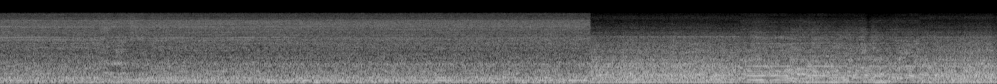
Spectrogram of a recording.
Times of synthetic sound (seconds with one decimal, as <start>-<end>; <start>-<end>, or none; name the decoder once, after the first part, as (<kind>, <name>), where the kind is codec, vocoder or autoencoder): 1.0-1.5 (codec, SNAC); 7.4-9.2

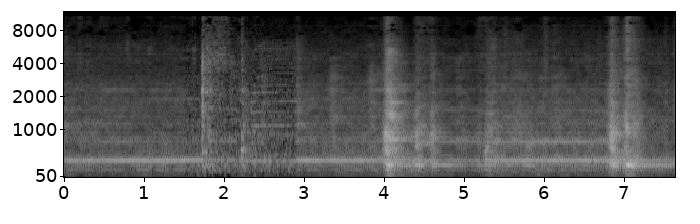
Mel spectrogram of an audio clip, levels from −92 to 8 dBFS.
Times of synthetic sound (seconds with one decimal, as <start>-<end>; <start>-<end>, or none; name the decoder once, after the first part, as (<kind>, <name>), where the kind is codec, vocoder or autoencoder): 0.0-1.5 (vocoder, Vocos); 2.9-7.6

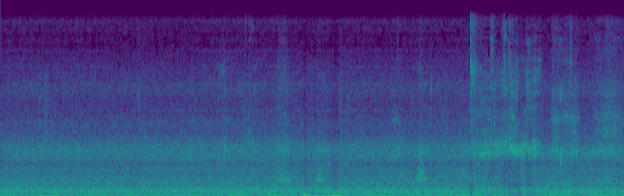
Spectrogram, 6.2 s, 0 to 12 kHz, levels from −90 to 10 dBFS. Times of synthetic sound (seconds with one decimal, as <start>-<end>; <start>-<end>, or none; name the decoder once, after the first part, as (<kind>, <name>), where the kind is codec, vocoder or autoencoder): 0.0-1.1 (vocoder, BigVGAN v2); 1.9-4.6

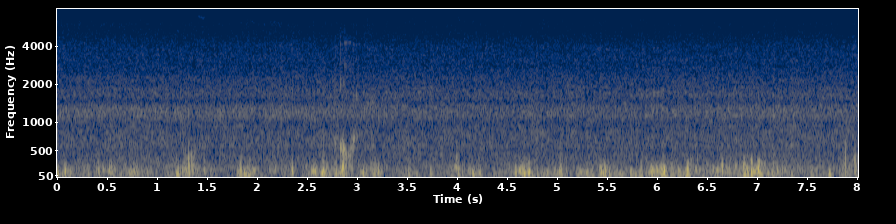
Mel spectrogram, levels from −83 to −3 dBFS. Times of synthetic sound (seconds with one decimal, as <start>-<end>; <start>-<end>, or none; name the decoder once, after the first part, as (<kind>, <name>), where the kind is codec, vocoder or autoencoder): 0.0-8.0 (vocoder, BigVGAN v2)

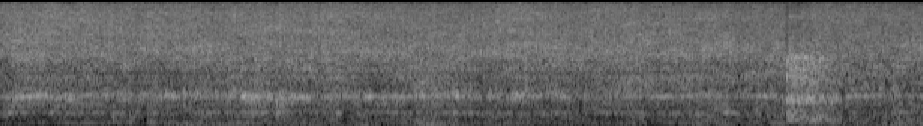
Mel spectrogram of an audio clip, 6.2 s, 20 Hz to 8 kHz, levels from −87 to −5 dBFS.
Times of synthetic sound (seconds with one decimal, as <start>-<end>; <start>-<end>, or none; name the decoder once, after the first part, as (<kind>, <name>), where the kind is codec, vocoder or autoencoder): 0.0-5.0 (codec, SNAC)

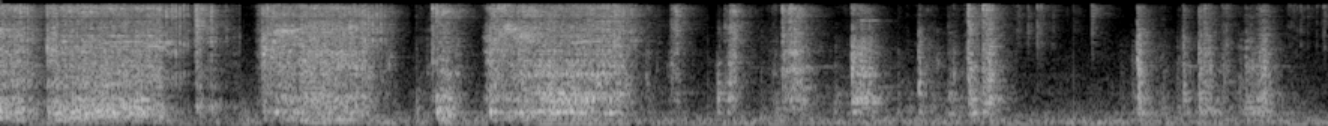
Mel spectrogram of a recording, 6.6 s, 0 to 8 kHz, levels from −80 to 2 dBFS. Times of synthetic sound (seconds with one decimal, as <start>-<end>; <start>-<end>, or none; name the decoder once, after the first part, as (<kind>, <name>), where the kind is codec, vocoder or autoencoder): 2.2-4.8 (vocoder, BigVGAN v2)

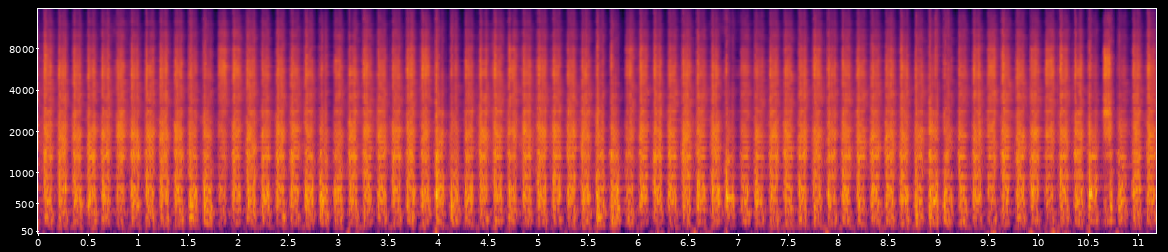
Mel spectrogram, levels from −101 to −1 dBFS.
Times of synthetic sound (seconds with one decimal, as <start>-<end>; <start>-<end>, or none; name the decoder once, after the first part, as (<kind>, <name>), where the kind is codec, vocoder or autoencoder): 0.0-11.2 (vocoder, Vocos)

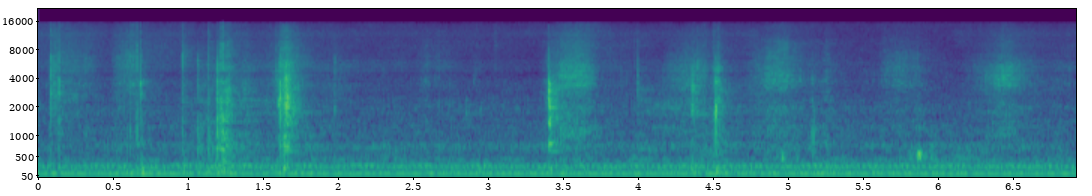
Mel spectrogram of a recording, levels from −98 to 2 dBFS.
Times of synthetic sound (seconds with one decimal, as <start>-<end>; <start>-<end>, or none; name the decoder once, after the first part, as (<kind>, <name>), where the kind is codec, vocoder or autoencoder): 0.0-4.8 (codec, DAC); 6.1-6.9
